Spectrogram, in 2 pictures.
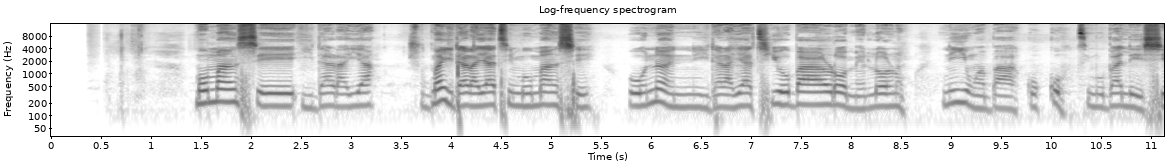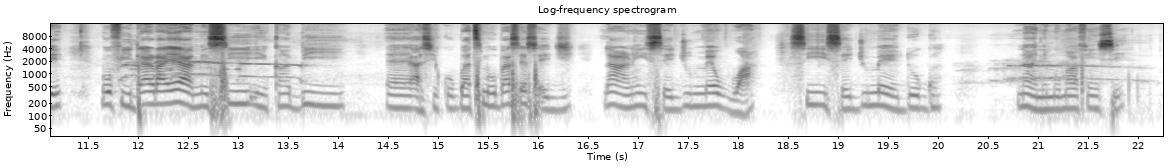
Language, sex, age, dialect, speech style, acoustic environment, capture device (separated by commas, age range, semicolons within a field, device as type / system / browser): Yoruba, male, 25-34, Nigeria - Ibadan, relaxed; focused, people talking; appliances; silence, mobile / Linux / Chrome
